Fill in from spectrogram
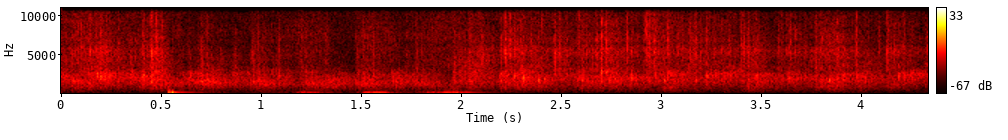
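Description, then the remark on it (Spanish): A crowd claps steadily as an applause to the Lord, in a dense, continuous patter of hands, with a few louder low thumps near the start, sustained at moderate volume throughout. “Dele palmadas al Señor, dele un aplauso.”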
